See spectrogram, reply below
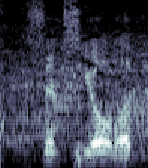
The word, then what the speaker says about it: Cinciola: Near side to John Cinciola. Cinciola, my mistake. Accent in the wrong syllable.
